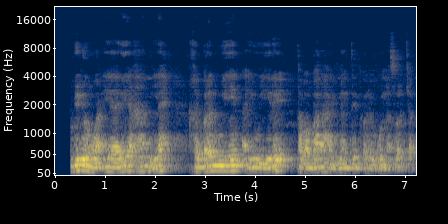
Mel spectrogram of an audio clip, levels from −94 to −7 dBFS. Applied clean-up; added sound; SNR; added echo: none; none; none; reverberation time 0.9 s.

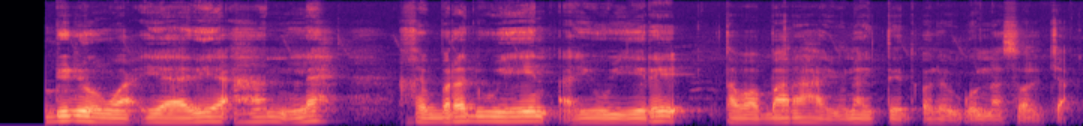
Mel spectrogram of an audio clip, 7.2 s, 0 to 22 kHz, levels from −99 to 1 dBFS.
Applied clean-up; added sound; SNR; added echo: none; none; none; none.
